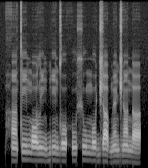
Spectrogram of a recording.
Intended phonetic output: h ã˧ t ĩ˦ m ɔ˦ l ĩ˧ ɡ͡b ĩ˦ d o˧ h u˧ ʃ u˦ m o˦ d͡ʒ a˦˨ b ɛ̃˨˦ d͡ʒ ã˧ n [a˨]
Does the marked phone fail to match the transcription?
no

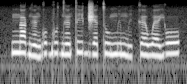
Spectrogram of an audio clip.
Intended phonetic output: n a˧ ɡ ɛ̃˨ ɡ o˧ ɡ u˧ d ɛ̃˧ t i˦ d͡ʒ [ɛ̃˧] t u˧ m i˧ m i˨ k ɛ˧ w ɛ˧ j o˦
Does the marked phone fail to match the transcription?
yes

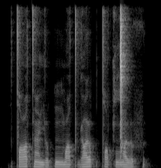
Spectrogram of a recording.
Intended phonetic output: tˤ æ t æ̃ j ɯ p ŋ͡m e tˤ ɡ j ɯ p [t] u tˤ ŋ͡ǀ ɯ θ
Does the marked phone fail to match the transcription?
yes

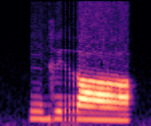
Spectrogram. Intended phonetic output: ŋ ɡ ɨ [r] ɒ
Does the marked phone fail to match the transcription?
no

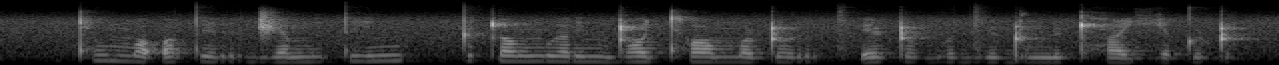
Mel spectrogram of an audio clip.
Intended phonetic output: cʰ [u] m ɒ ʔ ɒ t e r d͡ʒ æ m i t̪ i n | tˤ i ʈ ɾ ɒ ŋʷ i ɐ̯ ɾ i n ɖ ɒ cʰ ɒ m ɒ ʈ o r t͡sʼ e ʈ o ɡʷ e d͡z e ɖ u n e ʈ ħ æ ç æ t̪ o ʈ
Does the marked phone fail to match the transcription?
no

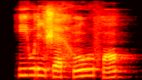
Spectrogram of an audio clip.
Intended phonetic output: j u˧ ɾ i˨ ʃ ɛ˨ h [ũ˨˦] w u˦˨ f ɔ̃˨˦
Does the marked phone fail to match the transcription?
no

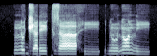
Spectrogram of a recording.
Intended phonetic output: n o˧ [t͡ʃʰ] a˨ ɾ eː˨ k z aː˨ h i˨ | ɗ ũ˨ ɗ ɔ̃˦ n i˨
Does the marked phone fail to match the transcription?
yes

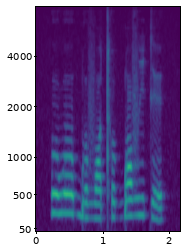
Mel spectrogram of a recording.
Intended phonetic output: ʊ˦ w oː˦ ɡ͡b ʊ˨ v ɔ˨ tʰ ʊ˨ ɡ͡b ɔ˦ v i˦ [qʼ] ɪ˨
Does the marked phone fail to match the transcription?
yes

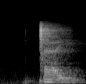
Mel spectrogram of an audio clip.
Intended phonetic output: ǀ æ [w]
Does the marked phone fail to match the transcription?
yes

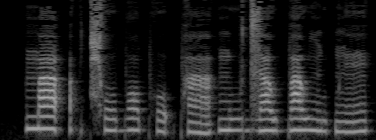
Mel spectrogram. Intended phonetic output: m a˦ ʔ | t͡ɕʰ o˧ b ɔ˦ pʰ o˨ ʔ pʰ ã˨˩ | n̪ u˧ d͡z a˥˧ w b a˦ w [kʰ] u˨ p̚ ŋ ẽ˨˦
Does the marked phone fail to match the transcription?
yes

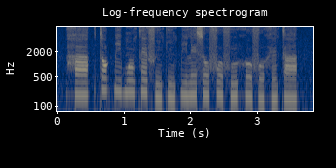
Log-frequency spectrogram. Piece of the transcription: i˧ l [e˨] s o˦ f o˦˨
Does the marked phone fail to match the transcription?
yes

